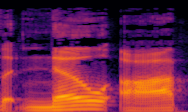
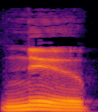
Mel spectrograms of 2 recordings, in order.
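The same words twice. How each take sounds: First: It is said as two syllables, no-op. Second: It is said as one syllable, noop. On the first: The speaker calls it right. "It's actually a term called NoOp, which is short for No Operation" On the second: The speaker calls it wrong. "wasn't pronounced Noop"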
